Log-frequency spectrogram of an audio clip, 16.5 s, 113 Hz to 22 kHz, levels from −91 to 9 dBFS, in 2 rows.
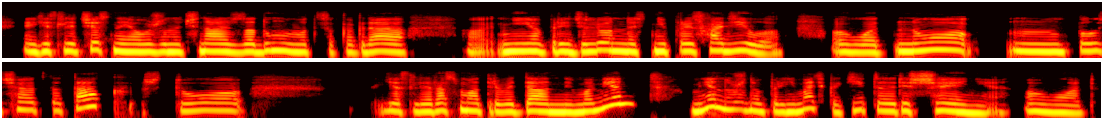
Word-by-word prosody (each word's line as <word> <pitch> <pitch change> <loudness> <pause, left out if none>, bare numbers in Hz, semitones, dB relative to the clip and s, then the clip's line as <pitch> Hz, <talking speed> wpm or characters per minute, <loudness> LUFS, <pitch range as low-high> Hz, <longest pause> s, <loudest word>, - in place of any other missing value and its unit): если 220 0 0
честно, 230 +2 -1
я 215 -1 +4
уже 210 0 +1
начинаю 220 +1 +2
задумываться, 210 -1 0
когда, 205 +2 -1 0.5
э, - - -4 0.2
неопределённость 220 0 +3
не 220 -1 +6
происходила. 220 -3 -1 0.4
Вот, 205 -2 0
но, 235 +1 +2 0.3
м, 220 -2 +3
получается 230 +1 -5
так, 330 +5 +2 0.3
что 235 0 -7 1.0
если 215 -1 -3
рассматривать 215 -2 -1
данный 210 -2 +4
момент, 310 - +2 0.4
мне 240 +9 +3
нужно 260 -6 -1
принимать 215 +6 -1
какие-то 225 +3 -5
решения. 210 -3 -1
Вот, 200 -4 0
220 Hz, 100 wpm, -25 LUFS, 210-235 Hz, 1.0 s, не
